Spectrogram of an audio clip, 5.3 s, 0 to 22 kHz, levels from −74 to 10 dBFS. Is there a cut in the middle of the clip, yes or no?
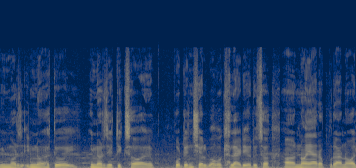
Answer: yes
